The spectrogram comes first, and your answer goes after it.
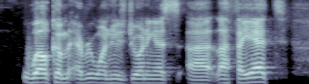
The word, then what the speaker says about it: Lafayette: Lafayette, yes, I did pronounce that with a French accent. That's ETTE, which is typically French, so just deal with it.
